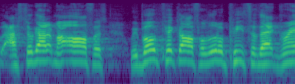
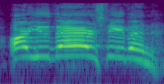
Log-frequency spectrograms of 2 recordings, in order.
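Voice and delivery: calling out; 6 semitones higher, slower than usual. Retold or imitated. Calling up the mountain.

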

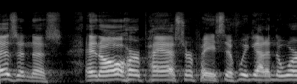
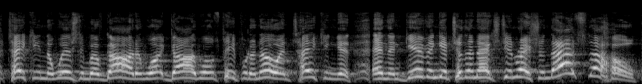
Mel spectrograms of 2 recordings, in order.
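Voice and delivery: climbing higher toward the word hope; rising preaching; 6 semitones higher than usual. Acted. Preacher telling the church the next generation's hope, rising preaching.

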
